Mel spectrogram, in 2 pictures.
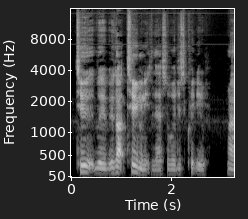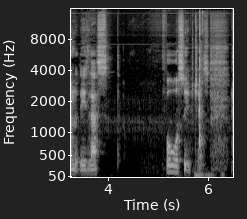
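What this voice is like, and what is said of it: British accent. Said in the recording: “these British voices”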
